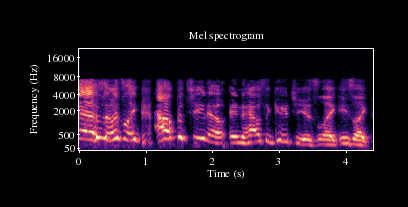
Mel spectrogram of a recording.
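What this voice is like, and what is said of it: Usual voice. Nothing is said of it.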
